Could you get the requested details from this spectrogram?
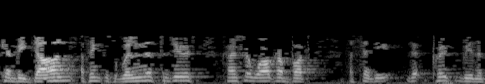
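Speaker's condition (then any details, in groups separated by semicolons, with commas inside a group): No condition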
